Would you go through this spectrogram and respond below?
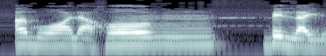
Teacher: मीम साकिना के 3 rule मैंने आपको बताए थे कि इदगाम शफ़वी, इख्फ़ाए शफ़वी और इज़हार शफ़वी। तो यहाँ पर इख्फ़ाए शफ़वी हम रूल अप्लाई करेंगे और गुन्ना भी करेंगे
